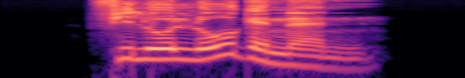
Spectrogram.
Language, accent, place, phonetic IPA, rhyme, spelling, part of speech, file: German, Germany, Berlin, [filoˈloːɡɪnən], -oːɡɪnən, Philologinnen, noun, De-Philologinnen.ogg
- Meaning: plural of Philologin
